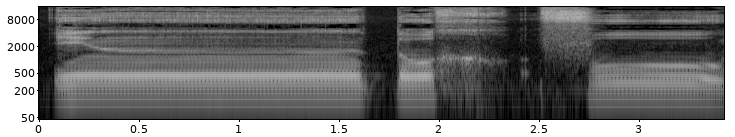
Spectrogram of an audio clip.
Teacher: Kemudian di bagian in-nya itu suaranya itu kita tahan, kita panjangkan sebentar, kita dengungkan. Kita dengungkan ya sepanjang dua harakat. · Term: ikhfa hakiki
